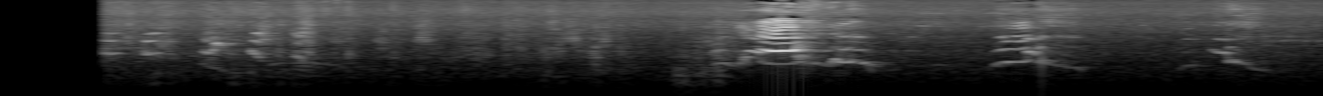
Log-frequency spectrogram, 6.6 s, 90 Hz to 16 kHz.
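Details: Max, a 4-month-old male Malinois puppy, throws a fit while a girl puts her head under water in a small pool; high, wavering whines and yelps come in short bursts, the loudest near the middle, with splashing nearby.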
